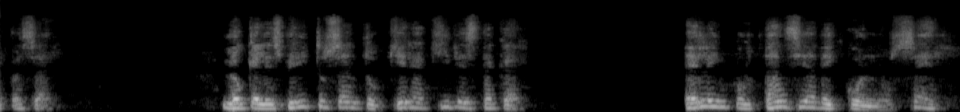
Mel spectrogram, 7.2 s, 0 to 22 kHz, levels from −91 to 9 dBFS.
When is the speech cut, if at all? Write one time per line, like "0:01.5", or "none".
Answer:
none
